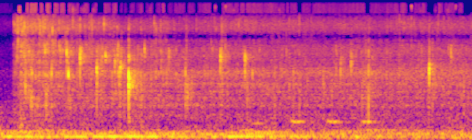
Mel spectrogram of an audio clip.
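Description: Small onions hit hot coconut oil already popping with mustard seeds, giving a steady close sizzle with scattered crackles and sharp pops throughout.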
